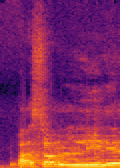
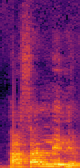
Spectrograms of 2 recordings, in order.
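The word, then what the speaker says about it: فَصَلِّ: B calf জবর কা ফা সল্লি রব্বিকা এখানে ফাল্লি ফাসল যেহেতু এটা সৎ সেজন্য ফাসল্লি অনেকেই ফাসাল্লিলি ফাসাল্লিলি বলে ফাসাল্লি হবে না হবে ফাসল্লি কেন এটা আর আমরা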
